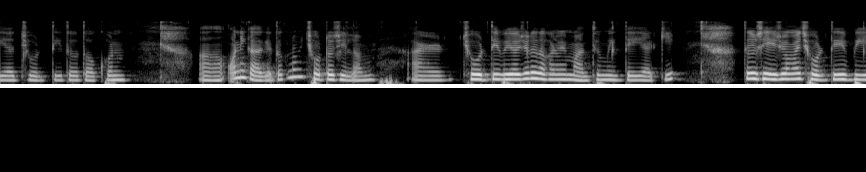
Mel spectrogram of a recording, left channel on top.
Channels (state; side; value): silent; right; digital silence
